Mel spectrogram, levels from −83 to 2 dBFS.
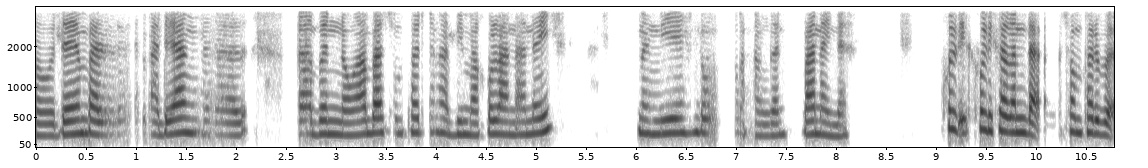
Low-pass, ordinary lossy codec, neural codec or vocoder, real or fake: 3.6 kHz; none; none; real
